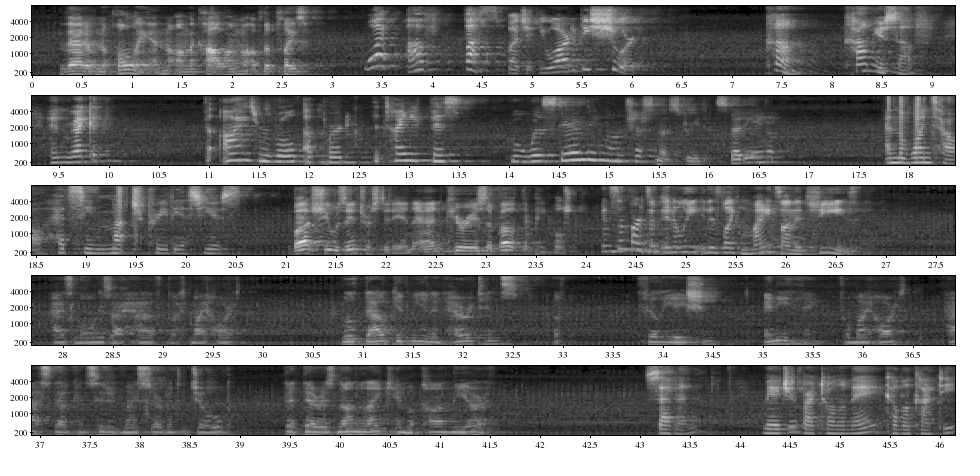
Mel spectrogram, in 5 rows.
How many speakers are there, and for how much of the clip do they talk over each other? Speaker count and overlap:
9, no overlap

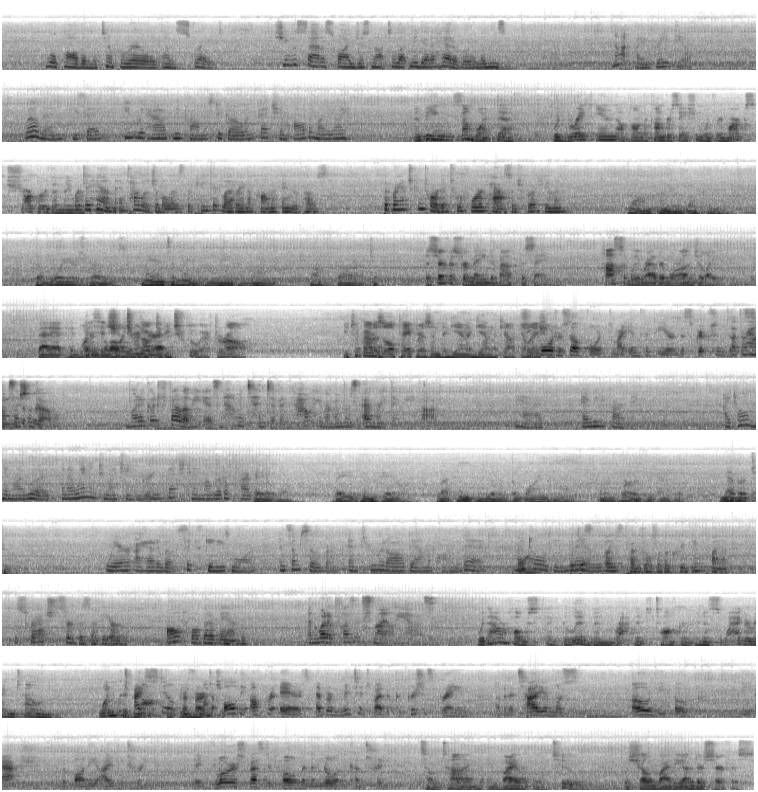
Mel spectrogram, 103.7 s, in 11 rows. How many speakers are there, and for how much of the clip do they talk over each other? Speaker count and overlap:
9, about 7%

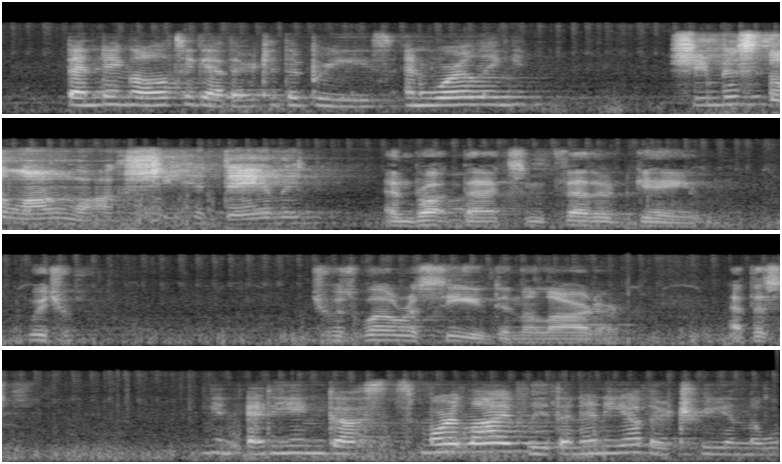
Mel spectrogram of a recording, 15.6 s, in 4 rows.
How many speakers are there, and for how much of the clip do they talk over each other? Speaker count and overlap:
3, no overlap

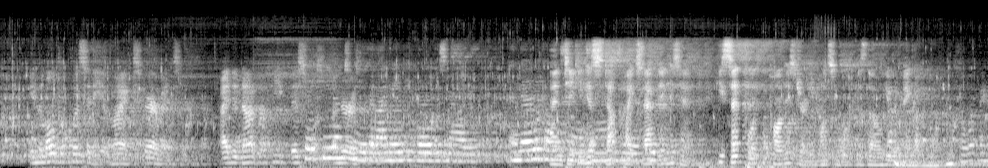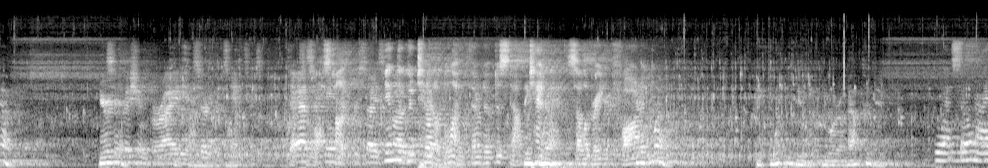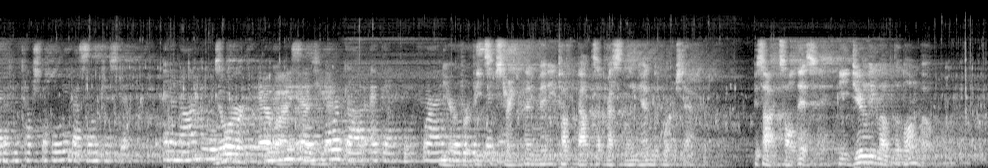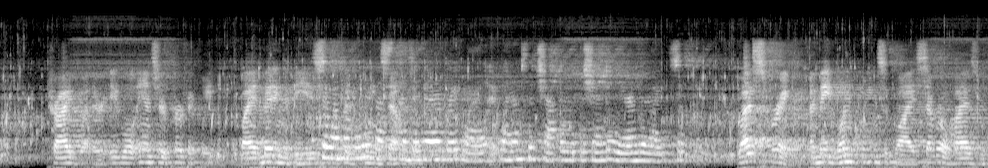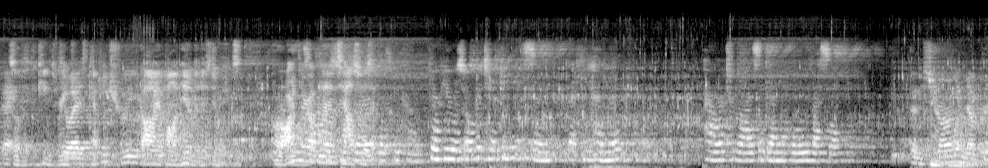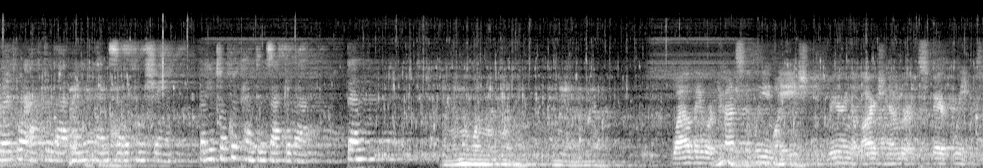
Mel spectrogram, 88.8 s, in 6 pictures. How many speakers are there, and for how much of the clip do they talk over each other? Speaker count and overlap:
4, about 26%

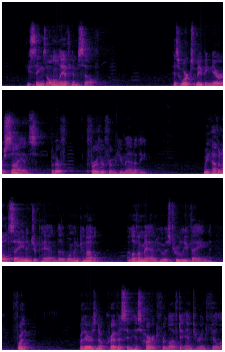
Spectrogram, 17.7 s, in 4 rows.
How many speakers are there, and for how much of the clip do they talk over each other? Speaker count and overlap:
1, no overlap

